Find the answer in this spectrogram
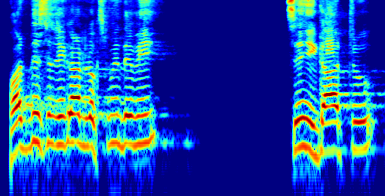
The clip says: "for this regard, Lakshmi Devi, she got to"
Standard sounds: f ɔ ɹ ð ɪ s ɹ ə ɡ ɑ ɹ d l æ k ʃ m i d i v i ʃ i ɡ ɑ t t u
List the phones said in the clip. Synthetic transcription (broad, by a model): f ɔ ɹ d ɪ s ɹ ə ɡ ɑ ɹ d l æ k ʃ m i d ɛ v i s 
